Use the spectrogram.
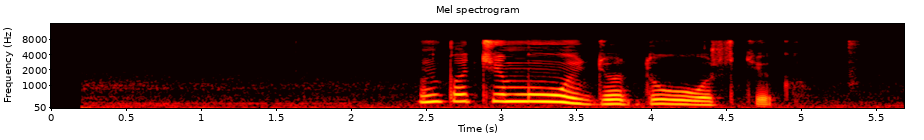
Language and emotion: Russian, sad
